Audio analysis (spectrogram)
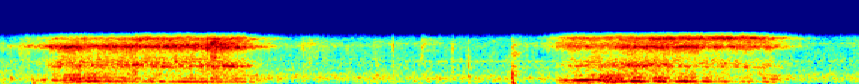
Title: Friend snoring and then socked in the face.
